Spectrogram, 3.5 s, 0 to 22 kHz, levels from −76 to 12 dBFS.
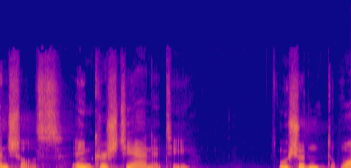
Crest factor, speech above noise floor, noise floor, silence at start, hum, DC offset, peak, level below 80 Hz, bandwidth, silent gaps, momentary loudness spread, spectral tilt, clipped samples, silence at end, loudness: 18 dB; 45 dB; -61 dBFS; 0 s; none; under 0.1%; 0 dBFS; -60 dBFS; 16 kHz; none; 12 LU; -4 dB/octave; under 0.1%; 0 s; -17 LUFS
